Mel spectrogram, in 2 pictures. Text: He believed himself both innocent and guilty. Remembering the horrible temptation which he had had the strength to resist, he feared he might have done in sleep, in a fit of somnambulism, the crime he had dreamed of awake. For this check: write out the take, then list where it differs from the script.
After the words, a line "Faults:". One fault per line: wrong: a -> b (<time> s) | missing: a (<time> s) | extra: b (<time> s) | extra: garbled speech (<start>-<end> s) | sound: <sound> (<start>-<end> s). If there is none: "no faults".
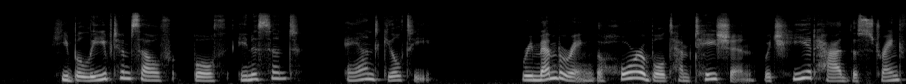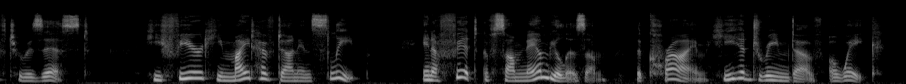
He believed himself both innocent and guilty. Remembering the horrible temptation which he had had the strength to resist, he feared he might have done in sleep, in a fit of somnambulism, the crime he had dreamed of awake.
Faults:
no faults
